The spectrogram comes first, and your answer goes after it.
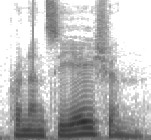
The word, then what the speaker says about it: pronunciation: Now, listen to this, pronunciation. I place stress closer to the end of the word, just before the T-I-O-N ending.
